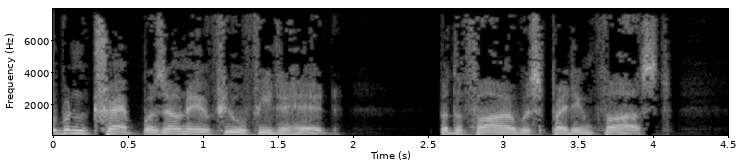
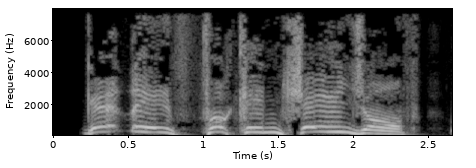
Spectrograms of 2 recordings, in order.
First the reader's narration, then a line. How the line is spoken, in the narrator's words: Rogue screamed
